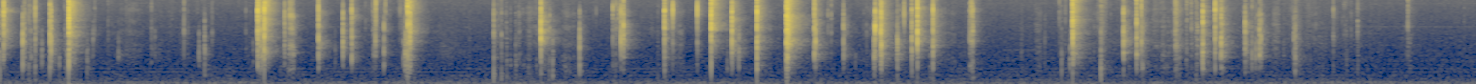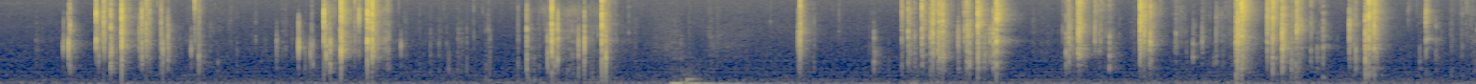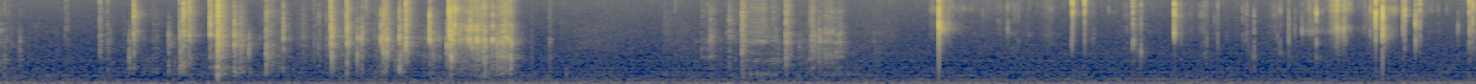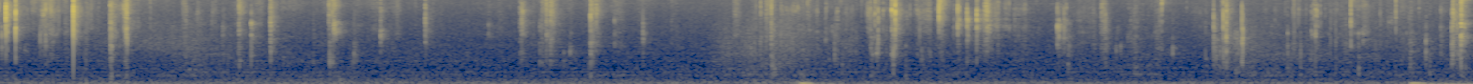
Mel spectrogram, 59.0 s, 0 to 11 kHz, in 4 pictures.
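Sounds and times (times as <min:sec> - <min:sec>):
candy wrapper crinkling and tearing: 0:00.0 - 0:04.3, 0:05.0 - 0:09.8, 0:10.4 - 0:14.2, 0:15.3 - 0:21.0, 0:22.7 - 0:29.7, 0:30.5 - 0:34.8, 0:38.8 - 0:45.7, 0:49.3 - 0:50.6, 0:51.9 - 0:59.0.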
